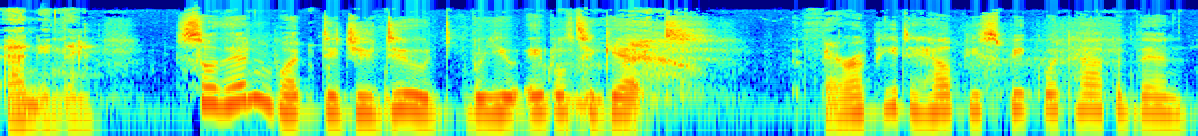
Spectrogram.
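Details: Adult interviewer speaking; normal fluent speech.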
